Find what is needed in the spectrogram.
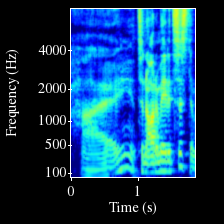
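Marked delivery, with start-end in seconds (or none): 0.1-0.5 hesitant quiet hi. Retold or imitated. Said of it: "And I'm like".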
